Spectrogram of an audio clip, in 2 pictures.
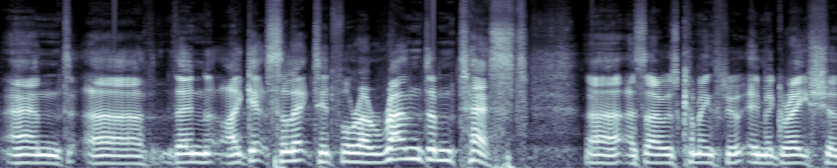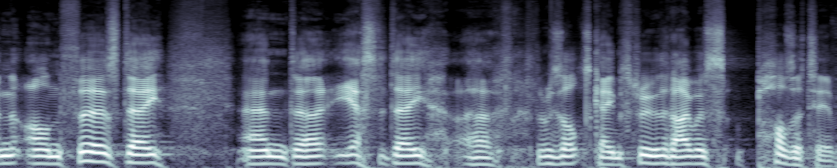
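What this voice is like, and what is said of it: English accent. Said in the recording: “some of you think I have an accent. ... I'm English, and I speak English.”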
